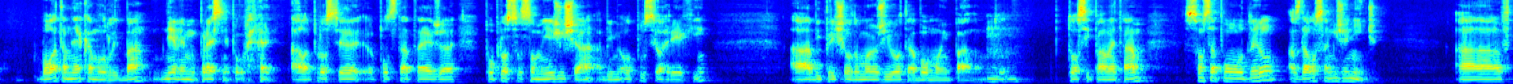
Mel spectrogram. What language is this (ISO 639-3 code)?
slk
